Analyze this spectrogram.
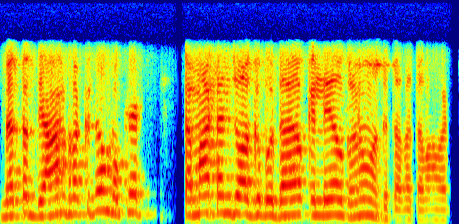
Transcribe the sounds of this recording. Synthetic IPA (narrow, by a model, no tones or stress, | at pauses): nɐt̪ɐbjaːnɾɐkʰɪd͡ʑomũːkʰe | ʈɐmaːʈənɪ̆d͡ʑoɐɡʱɓʊd̪ʱaːjokɪleoɡʱɐɽ̃oɐɡʱt̪ɐʋət̪ɐʋ̤ãʋɐʈɪ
